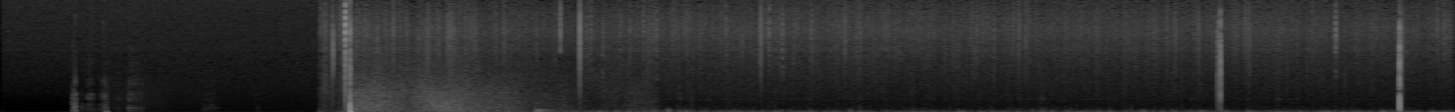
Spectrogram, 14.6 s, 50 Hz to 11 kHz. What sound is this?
record static 2
End static of a record, take 2.
record, static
